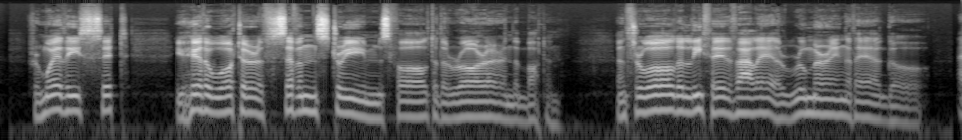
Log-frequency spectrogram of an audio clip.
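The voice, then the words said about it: Northern English accent. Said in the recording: “his voice is pretty consistent over a career much longer than Plath's ... You can hear his accent come through ... more tousled and northern, a little like Hughes”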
